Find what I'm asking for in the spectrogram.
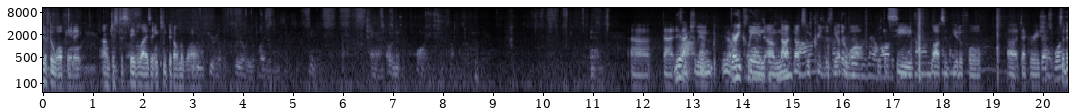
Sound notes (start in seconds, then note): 5.1 tools scratching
